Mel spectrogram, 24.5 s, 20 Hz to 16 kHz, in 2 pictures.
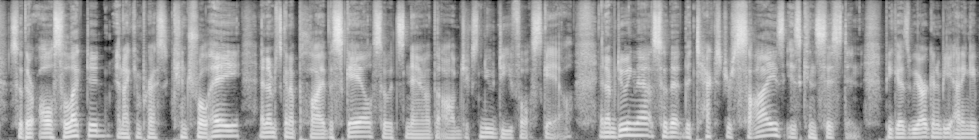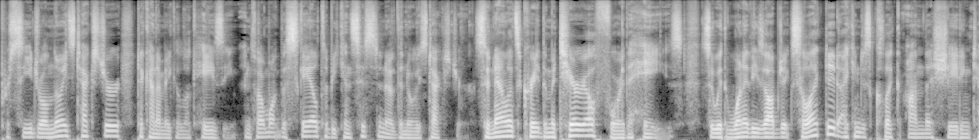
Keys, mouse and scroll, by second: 3.7 ctrl+a, 4.1 scroll down 1, 4.3 a, 4.4-5.7 middle drag, 5.7 scroll down 1, 5.8 shift+middle click, 6.4-7.2 scroll up 2, 7.2-9.0 middle drag, 9.0-14.2 right drag, 14.2 scroll up 1, 14.3-16.2 shift+middle drag, 16.2-17.0 scroll down 1, 17.0 scroll down 1, 17.2-24.4 shift+middle drag.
